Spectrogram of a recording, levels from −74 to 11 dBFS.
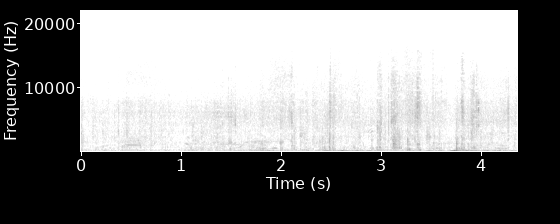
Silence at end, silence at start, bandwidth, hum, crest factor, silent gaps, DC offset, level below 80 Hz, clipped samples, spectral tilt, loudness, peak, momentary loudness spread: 0 s; 0 s; 16.5 kHz; none; 22 dB; none; under 0.1%; -56 dBFS; under 0.1%; -1.5 dB/octave; -50 LUFS; -30 dBFS; 7 LU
